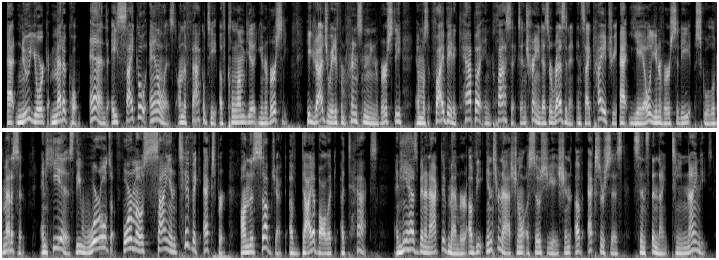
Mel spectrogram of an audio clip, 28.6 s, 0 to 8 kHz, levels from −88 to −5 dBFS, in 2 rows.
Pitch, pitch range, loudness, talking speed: 140 Hz, 120-165 Hz, -22 LUFS, 145 wpm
